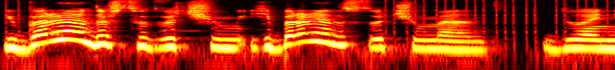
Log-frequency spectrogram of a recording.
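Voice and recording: The voice is reading aloud in a natural voice with lively intonation.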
